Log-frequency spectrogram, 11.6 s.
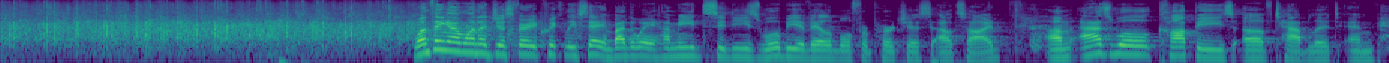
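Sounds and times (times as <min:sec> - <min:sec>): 
audience applause: 0:00.0 - 0:04.7
speech: 0:03.4 - 0:11.5.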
